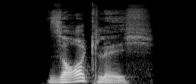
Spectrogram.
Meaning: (adjective) caring; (adverb) caringly
- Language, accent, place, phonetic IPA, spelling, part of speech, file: German, Germany, Berlin, [ˈzɔʁklɪç], sorglich, adjective, De-sorglich.ogg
